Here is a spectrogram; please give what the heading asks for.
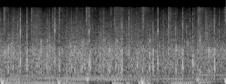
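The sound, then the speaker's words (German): An audience applauds the sports director of Hamburger SV with dense, steady clapping that keeps a loud, even level throughout. “erstmal Applaus für den Sportdirektor hier vom Hamburger Sportverein”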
